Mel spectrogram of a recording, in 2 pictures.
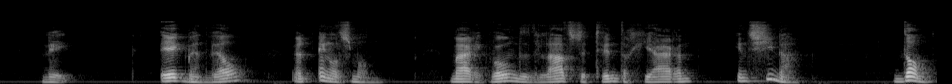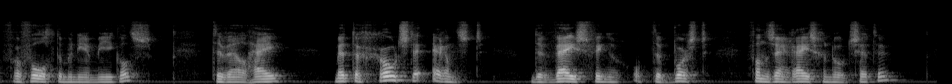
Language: Dutch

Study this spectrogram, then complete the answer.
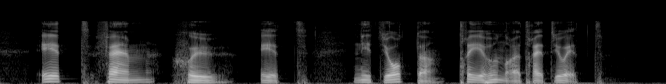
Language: Swedish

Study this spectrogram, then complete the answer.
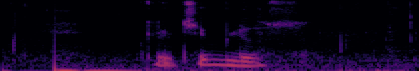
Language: Russian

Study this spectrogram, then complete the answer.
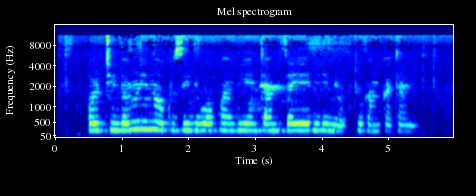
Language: Ganda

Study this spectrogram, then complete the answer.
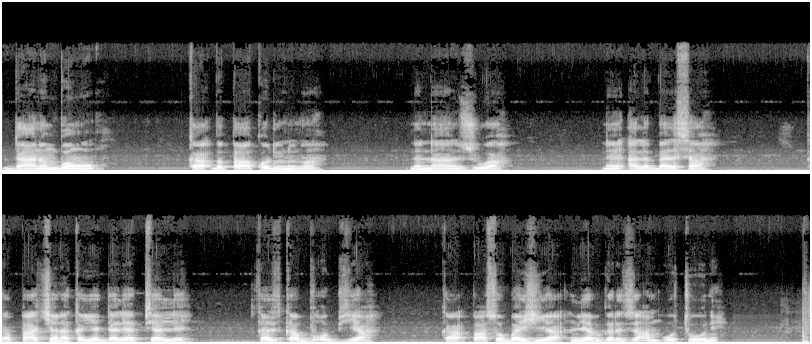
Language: Dagbani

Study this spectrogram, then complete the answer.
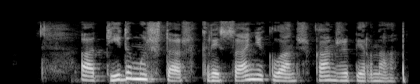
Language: Mari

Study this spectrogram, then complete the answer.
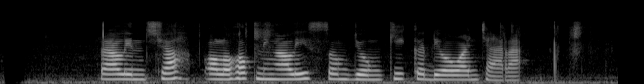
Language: Sundanese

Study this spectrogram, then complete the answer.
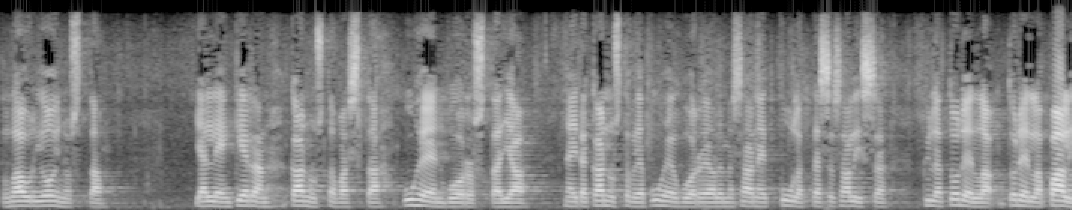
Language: Finnish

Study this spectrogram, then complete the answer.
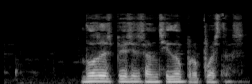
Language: Spanish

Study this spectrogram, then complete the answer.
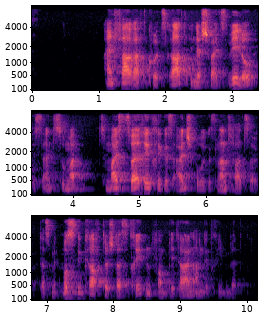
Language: German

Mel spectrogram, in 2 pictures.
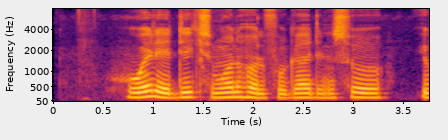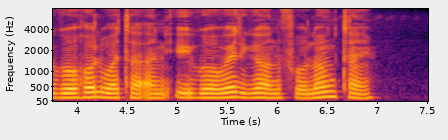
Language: Nigerian Pidgin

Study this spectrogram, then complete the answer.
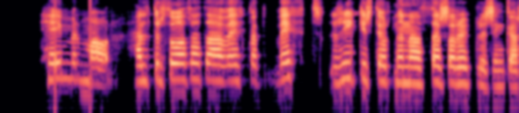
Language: Icelandic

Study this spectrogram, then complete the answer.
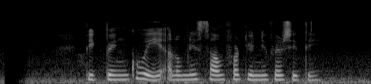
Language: Javanese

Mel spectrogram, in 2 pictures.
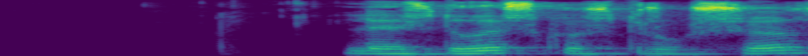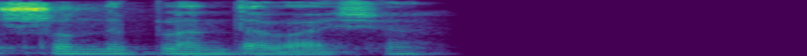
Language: Catalan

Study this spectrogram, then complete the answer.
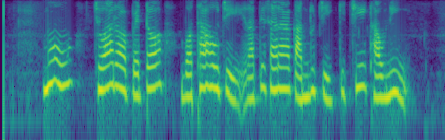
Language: Odia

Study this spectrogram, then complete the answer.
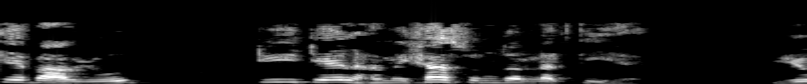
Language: Hindi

